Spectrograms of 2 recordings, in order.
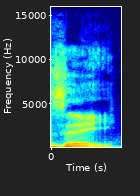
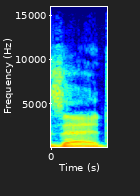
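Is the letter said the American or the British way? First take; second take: American; British. First: The letter is said the American way. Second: The letter is said the British way. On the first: This is how the team from the Americas says it. "they would say Z" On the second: This is how people in the UK say it. "me in the U K would say Z"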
